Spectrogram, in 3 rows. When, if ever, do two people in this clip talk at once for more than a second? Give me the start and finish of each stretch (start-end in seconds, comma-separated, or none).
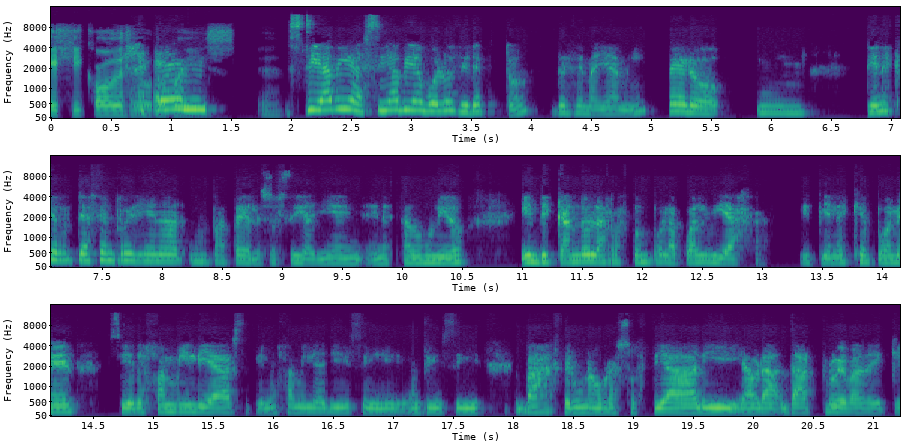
none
